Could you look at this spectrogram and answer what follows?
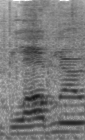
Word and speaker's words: BlazBlue: This is one of those weird things where, like, it's actually, like, I don't think you're supposed to pronounce the Z. Oh, is it BlazBlue?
